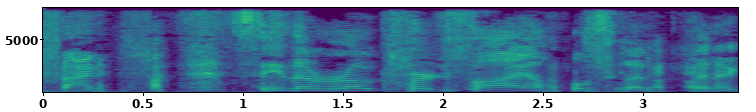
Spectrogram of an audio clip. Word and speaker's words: Roquefort: Roquefort. Roquefort. Yeah, he had a great show. Jim Roquefort. That's who it is. The Roquefort Files. Jerry's solving a crime. That's kind of fun. See, the Roquefort Files would have been a good one.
